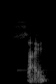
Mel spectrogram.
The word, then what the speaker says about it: scythe: How to pronounce scythe? This word is pronounced scythe.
